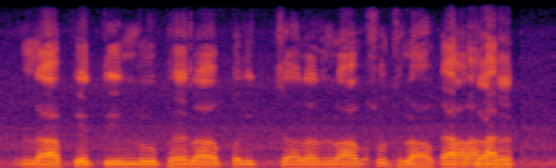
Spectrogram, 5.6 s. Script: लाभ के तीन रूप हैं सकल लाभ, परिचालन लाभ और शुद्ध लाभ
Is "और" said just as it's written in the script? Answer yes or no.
no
